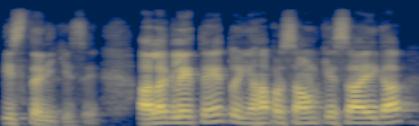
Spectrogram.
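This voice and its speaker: A man's voice: a little high, fairly even intonation, a bit bright. Man teaching phonetics, drilling sounds aloud. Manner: explains patiently, calls students "beta"; drills sounds slowly, one by one. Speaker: English teacher. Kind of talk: online exam-prep lecture. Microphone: recording from a desk for an uploaded class video.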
